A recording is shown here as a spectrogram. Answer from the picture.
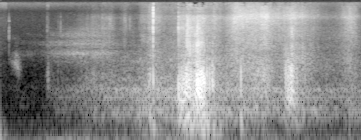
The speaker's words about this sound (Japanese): それじゃあチャック開けるね。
